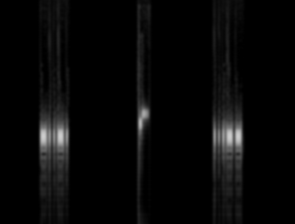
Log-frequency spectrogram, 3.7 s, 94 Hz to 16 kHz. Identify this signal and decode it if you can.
Morse code, heard as a keyed tone, about 48 wpm, 700 Hz. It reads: / 3
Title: Single Character (Letter:Number:Punctuation:Prosign) Alt 45wpm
